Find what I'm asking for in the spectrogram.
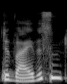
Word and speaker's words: De Weiwissen: De Weiwissen. – Ist das so richtig ausgesprochen? De Weiwissen, die alten Weiber, ja.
